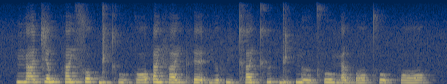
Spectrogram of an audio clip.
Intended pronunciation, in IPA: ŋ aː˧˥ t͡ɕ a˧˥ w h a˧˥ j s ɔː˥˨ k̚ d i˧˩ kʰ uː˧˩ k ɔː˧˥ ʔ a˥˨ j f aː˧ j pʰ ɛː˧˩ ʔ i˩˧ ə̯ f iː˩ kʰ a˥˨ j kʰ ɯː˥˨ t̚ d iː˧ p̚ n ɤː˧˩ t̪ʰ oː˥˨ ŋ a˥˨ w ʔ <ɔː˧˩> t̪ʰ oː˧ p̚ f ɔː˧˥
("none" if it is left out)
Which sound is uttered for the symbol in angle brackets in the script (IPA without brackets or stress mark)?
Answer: ɔː˧˥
